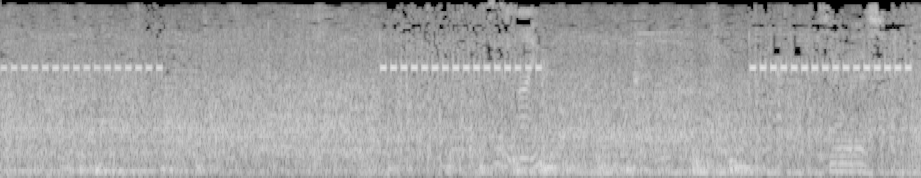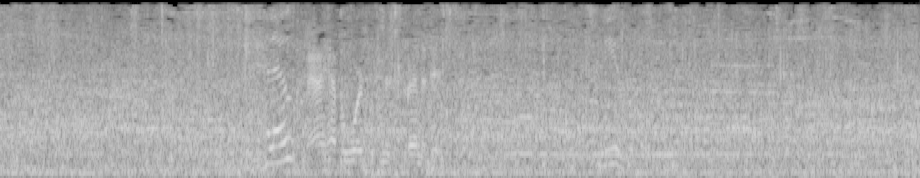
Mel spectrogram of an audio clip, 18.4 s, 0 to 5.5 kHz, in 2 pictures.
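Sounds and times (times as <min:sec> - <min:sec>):
cell phone ringing: 0:00.0 - 0:01.6, 0:03.8 - 0:05.4, 0:07.5 - 0:09.2
busy noisy background: 0:00.0 - 0:18.4.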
